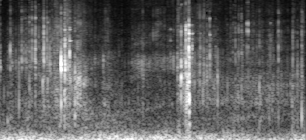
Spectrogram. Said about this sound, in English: The tide was out. I negotiated the mud, walked over the broken pottery, the smooth glass shards, and just let the reporting fall apart.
